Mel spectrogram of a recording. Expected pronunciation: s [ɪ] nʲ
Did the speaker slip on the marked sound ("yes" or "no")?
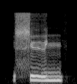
no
